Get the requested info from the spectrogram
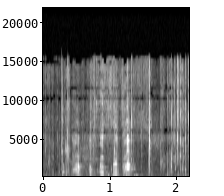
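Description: Canada goose giving a quick run of short honks, about six within a second, starting about a third of a second in.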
